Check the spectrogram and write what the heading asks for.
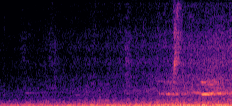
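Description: A motor vehicle's engine running steadily close by, its low hum slowly growing louder.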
